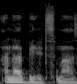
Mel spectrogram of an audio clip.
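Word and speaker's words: Anner Bylsma: Anna Bilzma, so wird der Cellist ausgesprochen.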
